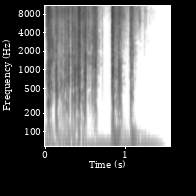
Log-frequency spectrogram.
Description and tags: footsteps - ice 06
Walking on a pile of ice cubes while wearing mud boots.
crunch, ice, cold, walk, walking, footsteps, snow, feet, winter, water, crunching, footstep, steps, crunchy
